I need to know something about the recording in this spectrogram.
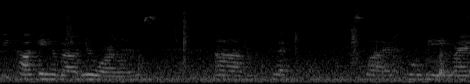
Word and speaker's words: New Orleans: Okay, so first of all, the pronunciation of the city, it's New Orleans, not New Orleans, which I think a lot of people I didn't know how to say before I went.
